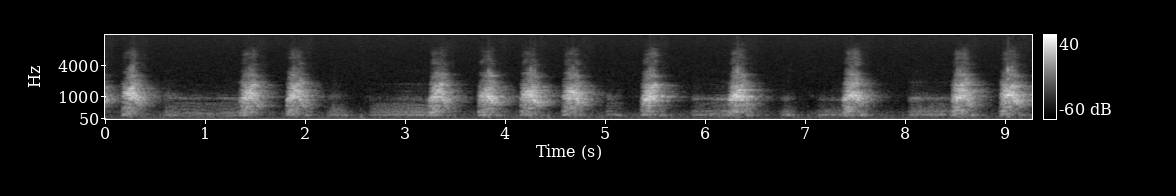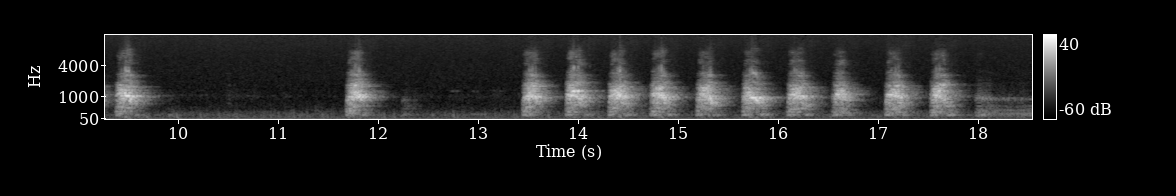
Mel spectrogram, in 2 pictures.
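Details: Hungry Yorkshire Toy Terrier begging its owner, barking in rapid bursts of high yaps roughly twice a second, a brief pause near the middle, then a long unbroken run of barks.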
